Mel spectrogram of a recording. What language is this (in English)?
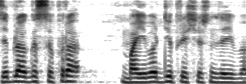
Bodo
